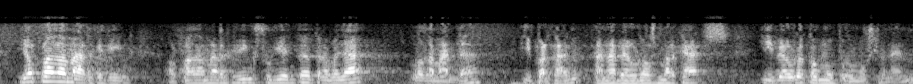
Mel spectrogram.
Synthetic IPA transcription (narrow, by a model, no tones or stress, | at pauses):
iəlˠplaðəmaɾkət̪iŋ | əlˠplaðəmaɾkət̪iŋsuɾient̪ət̪ɾəβəʎa | ləðəmand̪ə | ipəɾt̪anənaβɛwɾəːlˠzməɾkat͡s | iβɛwɾəkɔmupɾumusiunɛm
